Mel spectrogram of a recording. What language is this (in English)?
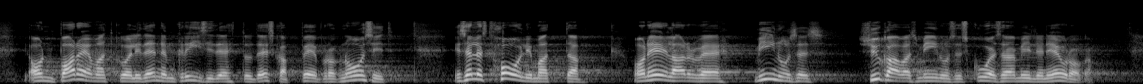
Estonian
